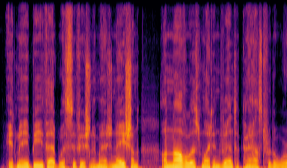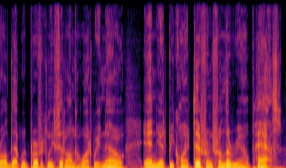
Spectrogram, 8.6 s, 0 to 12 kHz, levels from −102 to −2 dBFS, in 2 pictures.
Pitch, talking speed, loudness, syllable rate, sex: 100 Hz, 235 wpm, -21 LUFS, 6.2 syllables/s, male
